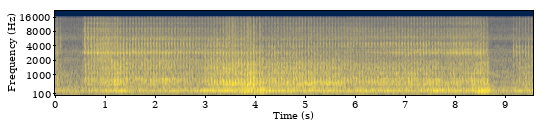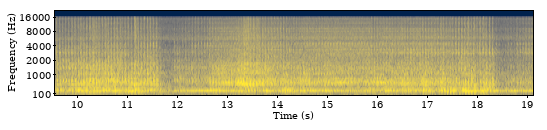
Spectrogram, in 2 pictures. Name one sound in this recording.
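A wood lathe spins with a steady hum.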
